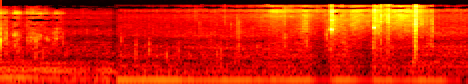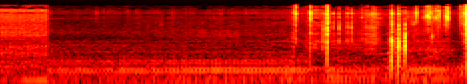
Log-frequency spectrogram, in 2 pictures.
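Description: Car engine idling with a steady low hum as a tyre rolls slowly over small objects and crushes them. Sharp pops come about three to four seconds in as small plastic drink bottles burst and squirt liquid, and a cluster of sharp cracks follows near the end.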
